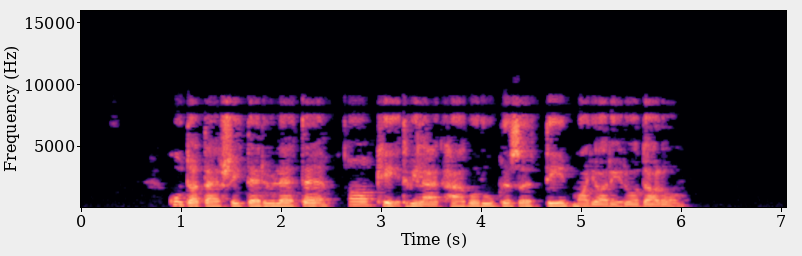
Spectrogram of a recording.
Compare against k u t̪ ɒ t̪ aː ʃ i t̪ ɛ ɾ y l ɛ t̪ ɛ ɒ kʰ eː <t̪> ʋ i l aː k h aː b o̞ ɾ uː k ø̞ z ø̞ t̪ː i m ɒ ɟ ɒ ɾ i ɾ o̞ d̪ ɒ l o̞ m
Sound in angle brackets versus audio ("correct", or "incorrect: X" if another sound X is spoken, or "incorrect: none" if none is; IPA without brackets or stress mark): correct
